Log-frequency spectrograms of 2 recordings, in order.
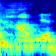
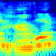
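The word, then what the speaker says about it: Javier: एक्स से भी होता है। एक्स से जेवियर कहते हैं, इसे हावियर कहते हैं। ठीक है। इसे हावियर पढ़ते हैं और एक्स वाला उसे जेवियर पढ़ते हैं।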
